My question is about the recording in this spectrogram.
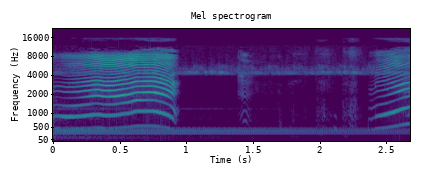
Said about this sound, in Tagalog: Pinilit niyang buhayin ang kapatid ko. Ginawa niya ang lahat. Mahigit apat na oras din ang nakalipas, maya-maya ay narinig na naming umiyak ang kapatid ko.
